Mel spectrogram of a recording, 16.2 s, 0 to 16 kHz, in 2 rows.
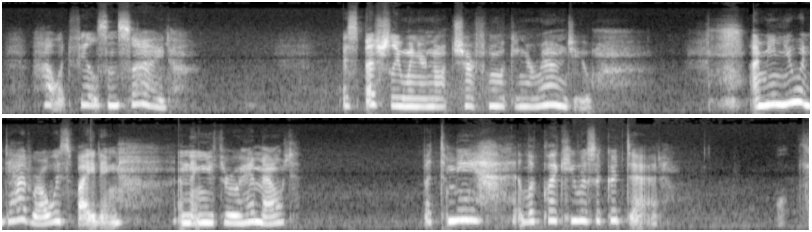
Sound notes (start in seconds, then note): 7.0 sniffles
